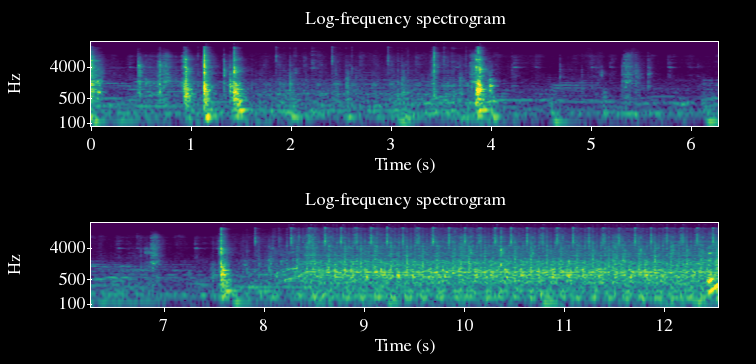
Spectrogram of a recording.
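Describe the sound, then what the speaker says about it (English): A sewing machine stitches down the sides of fabric, first with scattered clicks and handling knocks, then running in a steady, continuous mechanical whir. "now I'm gonna stitch the sides the whole way down"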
